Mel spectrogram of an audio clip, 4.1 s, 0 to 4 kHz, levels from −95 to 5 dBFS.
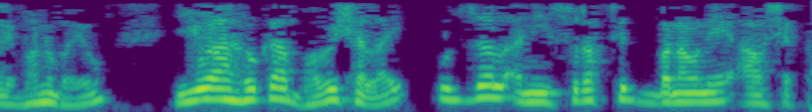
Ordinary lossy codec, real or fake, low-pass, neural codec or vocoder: none; real; 3.6 kHz; none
